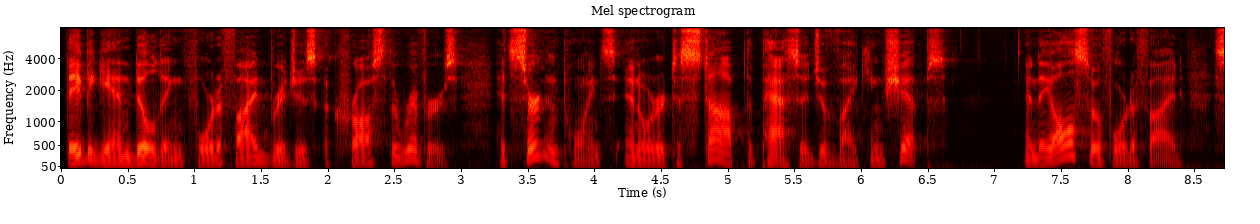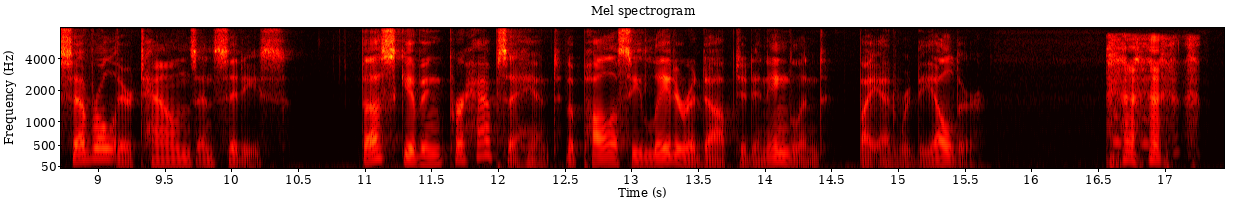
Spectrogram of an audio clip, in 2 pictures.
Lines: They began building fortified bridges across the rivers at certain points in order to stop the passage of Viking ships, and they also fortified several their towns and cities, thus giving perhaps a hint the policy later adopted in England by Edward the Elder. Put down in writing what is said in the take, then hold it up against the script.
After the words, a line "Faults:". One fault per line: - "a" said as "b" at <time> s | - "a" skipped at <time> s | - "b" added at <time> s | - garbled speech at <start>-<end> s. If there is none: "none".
They began building fortified bridges across the rivers at certain points in order to stop the passage of Viking ships, and they also fortified several their towns and cities, thus giving perhaps a hint the policy later adopted in England by Edward the Elder.
Faults:
none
